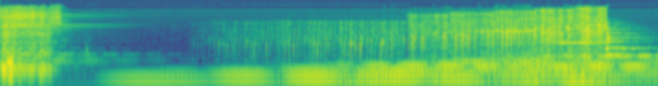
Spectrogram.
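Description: A short xylophone-like music phrase ends within the first second. Then comes a low, didgeridoo-like buzzing drone in stepped low notes, with a hiss building up over it, as the Teletubbies' voice trumpet rises out of the ground.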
